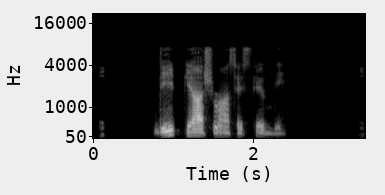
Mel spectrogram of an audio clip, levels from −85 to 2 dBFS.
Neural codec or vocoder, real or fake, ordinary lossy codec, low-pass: codec, 24 kHz, 0.9 kbps, WavTokenizer, medium music audio release; fake; Opus, 64 kbps; 7.2 kHz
